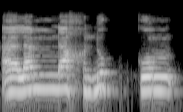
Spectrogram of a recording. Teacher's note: So you don't read the qaf, you read the kaf.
